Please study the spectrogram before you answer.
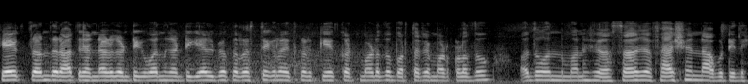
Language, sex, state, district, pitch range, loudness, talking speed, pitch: Kannada, female, Karnataka, Shimoga, 185-195 Hz, -19 LUFS, 175 wpm, 190 Hz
